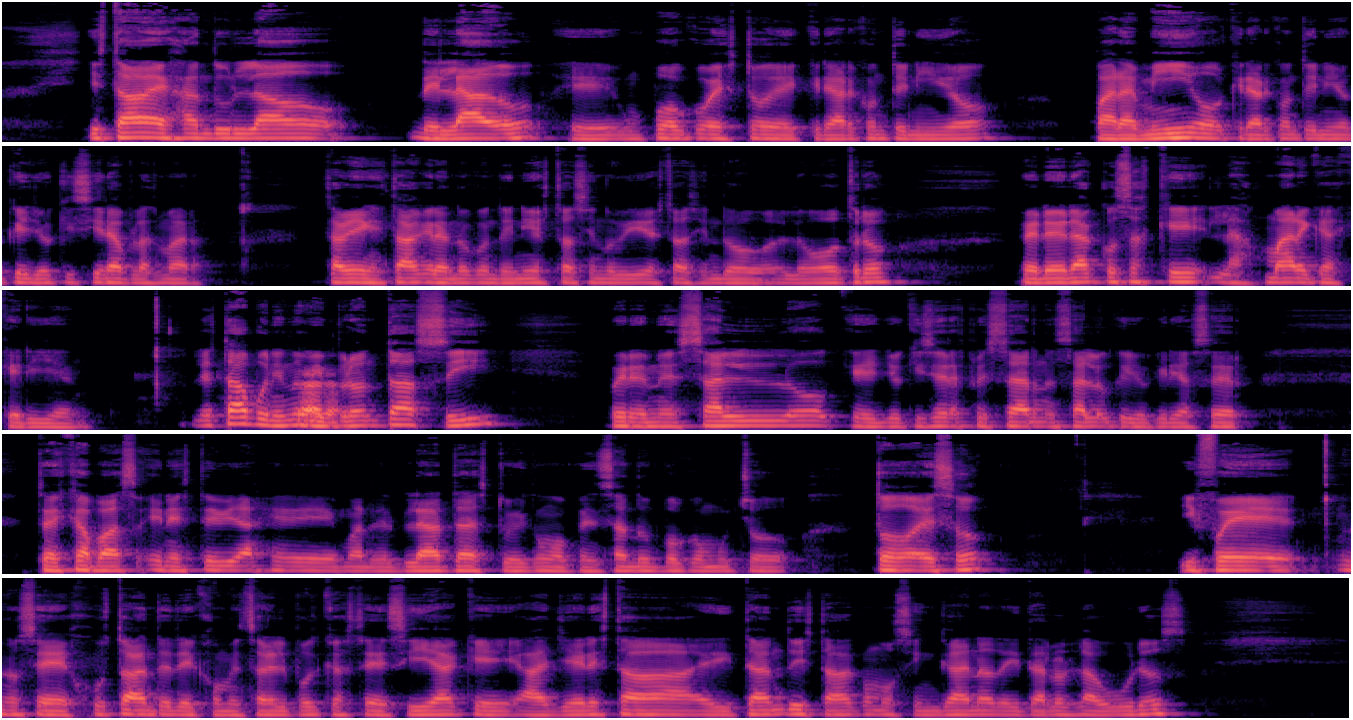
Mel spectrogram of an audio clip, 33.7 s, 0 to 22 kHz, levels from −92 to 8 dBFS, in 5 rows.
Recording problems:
none

